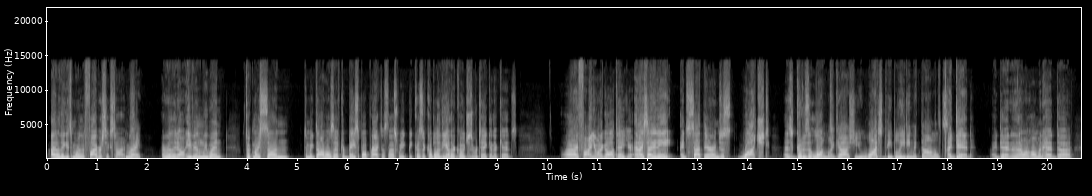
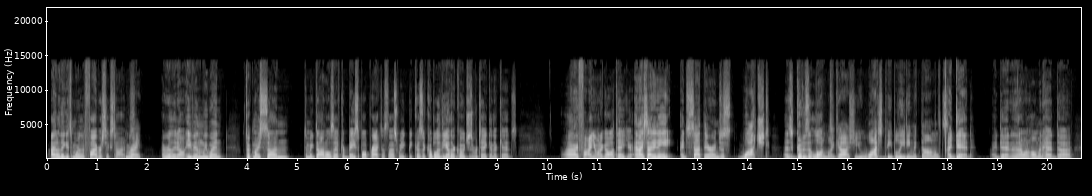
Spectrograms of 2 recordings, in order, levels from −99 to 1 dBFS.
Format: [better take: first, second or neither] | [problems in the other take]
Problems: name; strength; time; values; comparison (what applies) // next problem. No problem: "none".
second | distortion; slight; 10 dB below the speech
